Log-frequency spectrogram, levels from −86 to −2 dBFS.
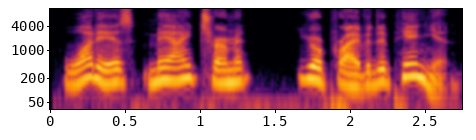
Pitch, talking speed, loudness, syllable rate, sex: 165 Hz, 195 wpm, -16 LUFS, 5.7 syllables/s, male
